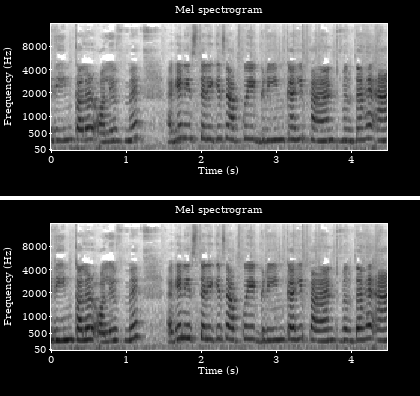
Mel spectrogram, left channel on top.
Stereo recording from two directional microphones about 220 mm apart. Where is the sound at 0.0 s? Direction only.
40° right (ahead or behind).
